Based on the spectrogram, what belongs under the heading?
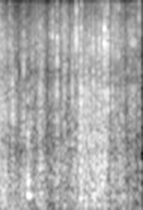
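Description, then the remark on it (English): Continuous dry crinkling and rustling of a paper bag, fairly steady for a second and a half, with no voices. “I thought those paper bags were from Sprouts and I was going to spit in his face.”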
